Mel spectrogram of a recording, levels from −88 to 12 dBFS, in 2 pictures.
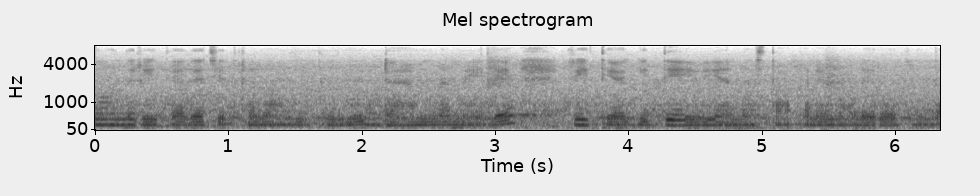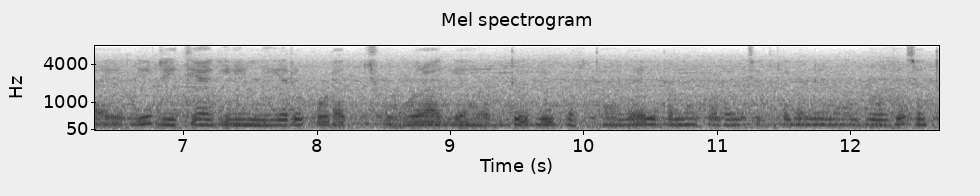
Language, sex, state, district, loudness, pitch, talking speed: Kannada, female, Karnataka, Chamarajanagar, -17 LUFS, 195 Hz, 100 wpm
